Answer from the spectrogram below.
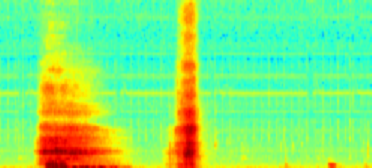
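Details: Teasing sneeze brought on by a tickle: one long, forceful sneeze-like burst followed by a short sharp exhale.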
